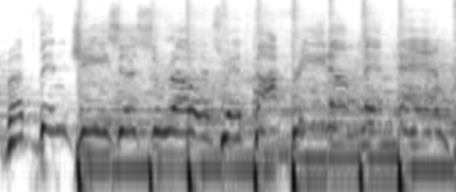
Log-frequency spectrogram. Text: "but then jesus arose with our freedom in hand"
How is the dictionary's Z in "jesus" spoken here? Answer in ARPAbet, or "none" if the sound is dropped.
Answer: Z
